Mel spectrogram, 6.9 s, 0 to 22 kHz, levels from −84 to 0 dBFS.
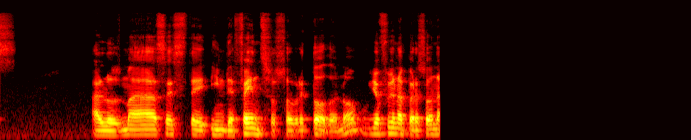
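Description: A speech clip that breaks off with an audio dropout to silence at 4.40 s, right after "fui una", and stays silent to the end. The cut is abrupt, mid-flow, and the gap holds no room tone at all, which likely means the input was lost and silence kept being written. On a waveform the trace collapses to a flat line; on a spectrogram every frequency goes fully dark from that point on.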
